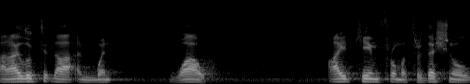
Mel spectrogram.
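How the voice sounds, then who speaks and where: A man with an Aberdeen accent speaks at medium pitch and a moderate pace, in a dark, mellow tone. His intonation is monotone and flat, and the recording is very clean with a silent background. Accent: Aberdeen Scottish. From Scotland, Aberdeen. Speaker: panel moderator. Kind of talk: panel discussion moderation.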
